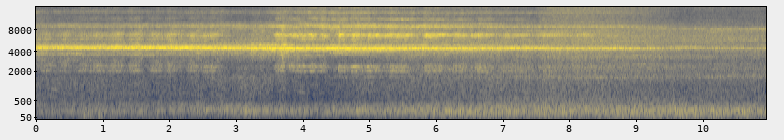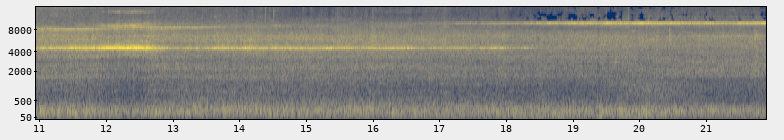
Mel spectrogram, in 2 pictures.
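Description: ED9M electric multiple unit rolling along the platform track, its wheels giving a steady high-pitched metallic squeal over a low rumble. The squeal fades out a few seconds before the end, leaving the rumble and a faint higher whine.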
